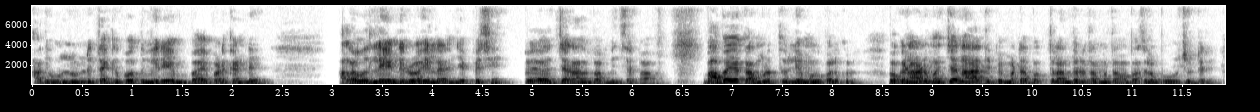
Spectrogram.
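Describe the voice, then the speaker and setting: A man's voice: on the high side, fairly even intonation, fast talker. A man reading a devotional text aloud and explaining it in casual speech, with small restarts and English words dropped in. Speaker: devotional reader. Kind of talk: scripture reading with spoken commentary. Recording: tinny phone-like recording.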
